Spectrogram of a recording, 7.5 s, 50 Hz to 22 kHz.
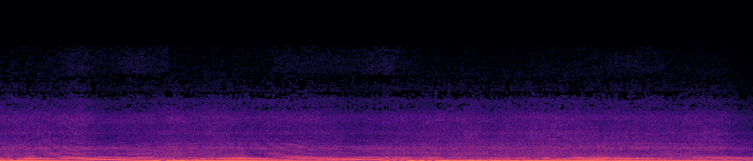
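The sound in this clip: A 3.5-litre twin-turbo V6 car engine revs hard on a track, a loud, sustained roar whose pitch repeatedly climbs and dips, heard alone with no talk.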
